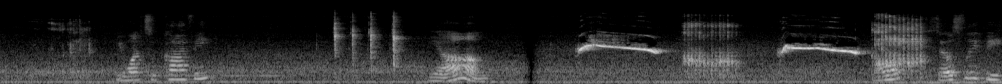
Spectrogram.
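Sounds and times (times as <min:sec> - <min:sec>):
parrot whistling: 0:05.8 - 0:09.2.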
